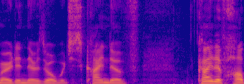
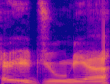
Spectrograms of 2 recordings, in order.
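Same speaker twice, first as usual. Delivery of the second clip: smoky villain voice like a heavy chain-smoker. Imitating a game villain greeting his son: Bowser's Super Mario Sunshine voice. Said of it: "his Super Mario Sunshine voice".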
